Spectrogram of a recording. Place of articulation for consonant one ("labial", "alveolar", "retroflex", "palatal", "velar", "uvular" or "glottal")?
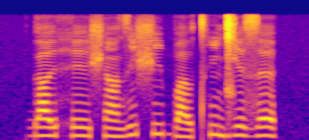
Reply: velar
